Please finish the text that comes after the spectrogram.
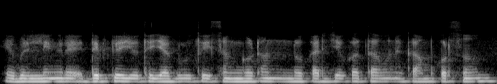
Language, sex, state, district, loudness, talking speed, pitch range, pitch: Odia, male, Odisha, Sambalpur, -19 LUFS, 155 wpm, 135-140 Hz, 140 Hz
